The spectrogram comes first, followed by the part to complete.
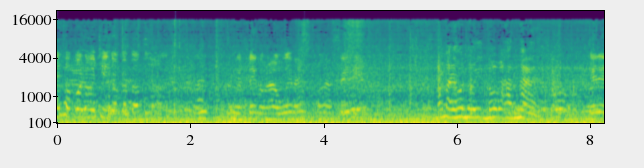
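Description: A garbage truck's engine running steadily close by, with voices talking over it.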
